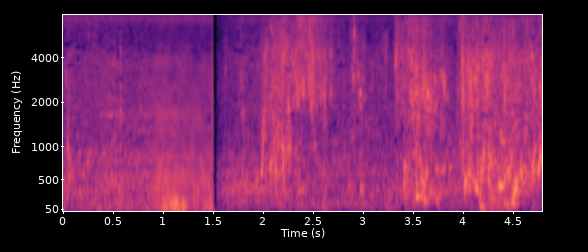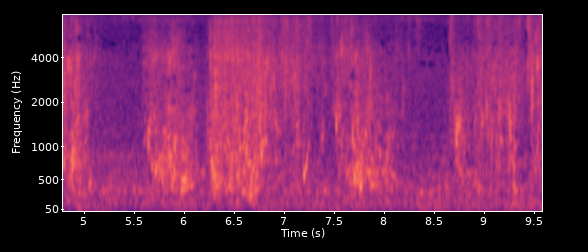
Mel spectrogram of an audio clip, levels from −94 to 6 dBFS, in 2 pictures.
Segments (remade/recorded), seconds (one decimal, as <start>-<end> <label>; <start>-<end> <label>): 0.0-0.9 recorded; 0.9-1.5 remade; 1.5-9.6 recorded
